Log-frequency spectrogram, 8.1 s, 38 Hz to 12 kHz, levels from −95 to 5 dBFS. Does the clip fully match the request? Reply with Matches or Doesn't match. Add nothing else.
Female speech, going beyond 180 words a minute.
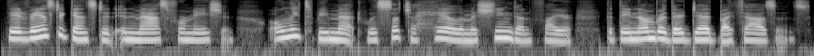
Matches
